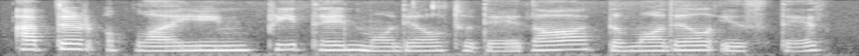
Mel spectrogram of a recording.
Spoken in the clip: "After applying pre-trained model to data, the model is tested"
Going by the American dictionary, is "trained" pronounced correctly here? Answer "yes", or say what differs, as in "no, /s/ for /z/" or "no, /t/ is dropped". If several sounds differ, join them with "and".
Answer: no, /ɹ/ is dropped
